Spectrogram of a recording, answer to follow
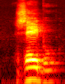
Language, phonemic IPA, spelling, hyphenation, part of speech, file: Dutch, /ˈzeːbu/, zeboe, ze‧boe, noun, Nl-zeboe.ogg
- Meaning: zebu (Bos primigenius indicus)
